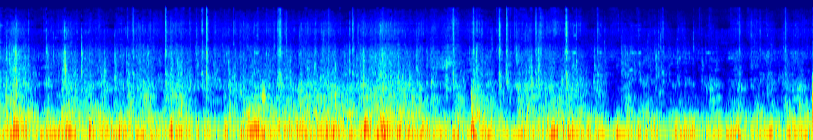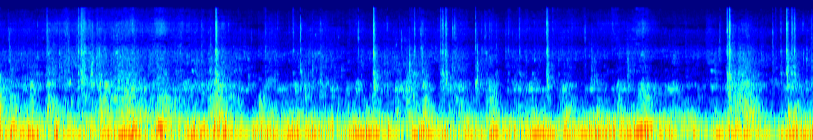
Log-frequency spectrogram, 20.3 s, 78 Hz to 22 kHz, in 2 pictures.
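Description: An off-road 4x4's engine running steadily with a low rumble, with scattered short knocks and clicks over it.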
